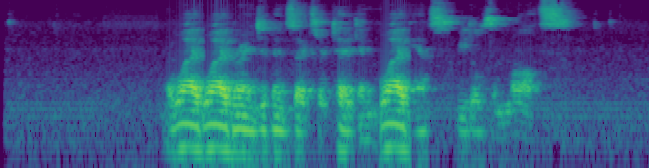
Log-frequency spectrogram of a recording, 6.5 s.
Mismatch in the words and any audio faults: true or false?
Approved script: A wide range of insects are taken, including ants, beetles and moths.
true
